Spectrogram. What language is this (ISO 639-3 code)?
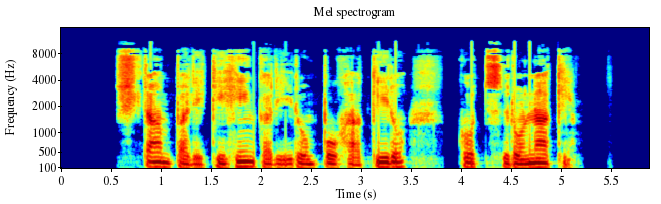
cpy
